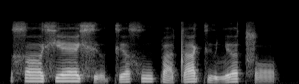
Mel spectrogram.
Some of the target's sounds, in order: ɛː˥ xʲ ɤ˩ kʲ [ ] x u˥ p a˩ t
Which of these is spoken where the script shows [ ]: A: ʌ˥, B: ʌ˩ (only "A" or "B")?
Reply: A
